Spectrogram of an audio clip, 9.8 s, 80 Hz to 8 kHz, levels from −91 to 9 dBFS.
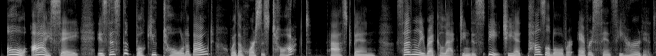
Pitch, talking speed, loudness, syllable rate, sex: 230 Hz, 175 wpm, -21 LUFS, 5.2 syllables/s, female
